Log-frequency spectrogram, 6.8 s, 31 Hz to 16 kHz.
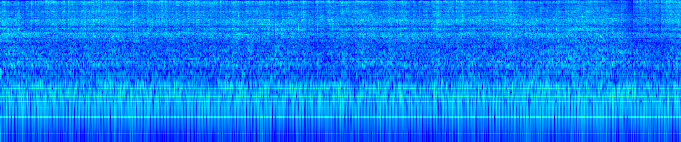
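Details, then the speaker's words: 110 V Century MIG welder running a bead, compared with a 110 V Harbor Freight welder whose bead was too cold: a steady, even sizzling crackle holding its pitch without sputtering or popping, with a different pulsing, burning in well. Normal MIG weld arc. "You can hear the pulsing is way different. Century's burning in really well."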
